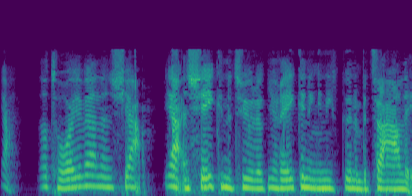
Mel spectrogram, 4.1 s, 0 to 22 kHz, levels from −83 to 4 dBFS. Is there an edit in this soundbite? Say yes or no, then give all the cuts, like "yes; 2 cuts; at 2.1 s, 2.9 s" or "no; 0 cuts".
yes; 1 cut; at 2.7 s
